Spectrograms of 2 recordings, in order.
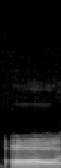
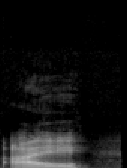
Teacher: the vowel sound in words like price and time are reshaped to aw instead of I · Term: price smoothing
